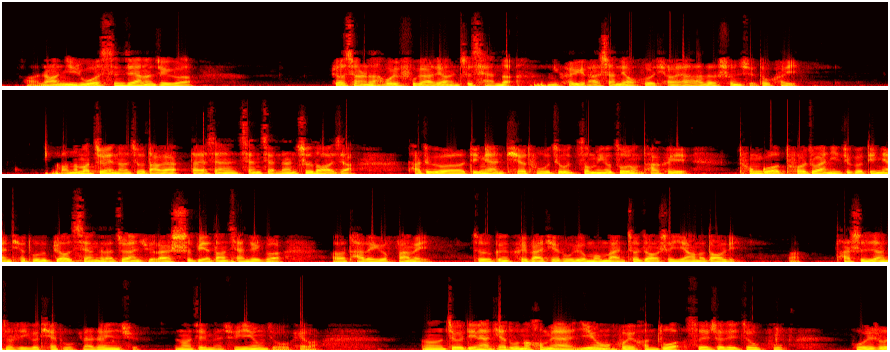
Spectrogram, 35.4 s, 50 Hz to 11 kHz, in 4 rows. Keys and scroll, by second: 3.9 Delete, 33.8 Delete, 35.1 Delete.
